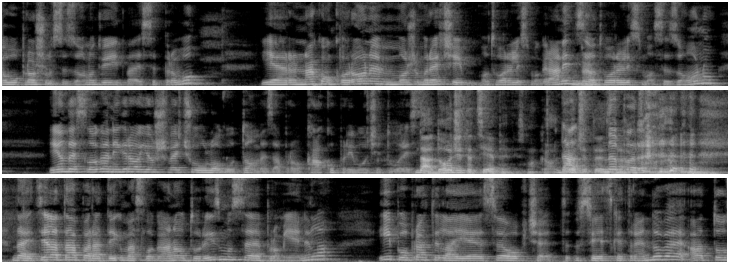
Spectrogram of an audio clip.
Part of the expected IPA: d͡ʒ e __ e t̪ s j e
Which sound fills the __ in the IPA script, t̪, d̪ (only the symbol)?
t̪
